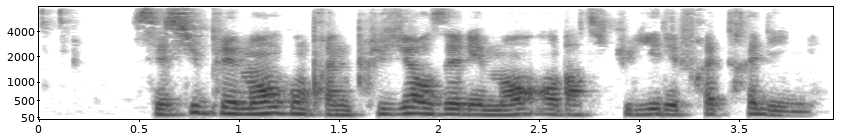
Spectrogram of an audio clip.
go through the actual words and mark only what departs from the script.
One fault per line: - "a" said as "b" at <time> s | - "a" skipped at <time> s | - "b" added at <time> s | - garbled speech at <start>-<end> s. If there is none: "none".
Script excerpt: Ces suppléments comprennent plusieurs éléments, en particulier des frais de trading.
none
